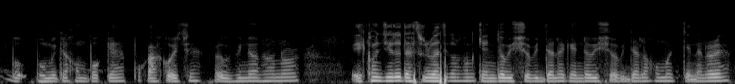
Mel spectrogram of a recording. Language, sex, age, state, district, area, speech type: Assamese, male, 18-30, Assam, Majuli, urban, spontaneous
